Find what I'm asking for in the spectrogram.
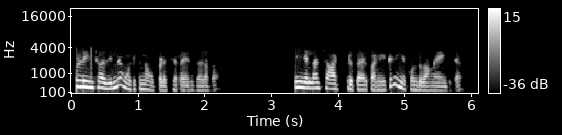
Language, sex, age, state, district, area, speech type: Tamil, female, 18-30, Tamil Nadu, Tiruvallur, urban, conversation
